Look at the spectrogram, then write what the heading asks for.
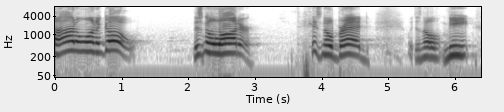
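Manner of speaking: loud grumbling Israelites, fading off; whining complaint. Retold or imitated. Israelites in the wilderness grumbling to Moses, loud whine. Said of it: "And they complained".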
